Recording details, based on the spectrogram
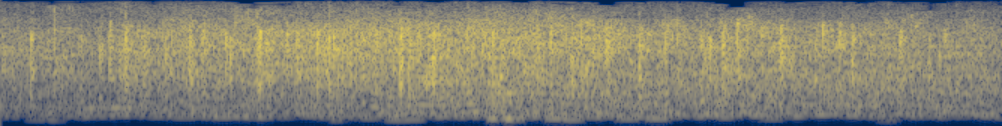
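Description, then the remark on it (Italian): Sustained off-camera applause from a crowd for two professors of Sapienza University, a dense steady patter of many hands clapping at an even loudness for about five seconds, with no voices over it. “e forse vi possiamo fare anche un applauso fuori campo.”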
